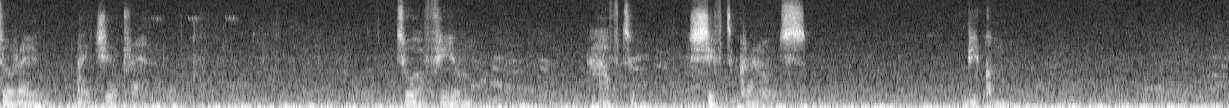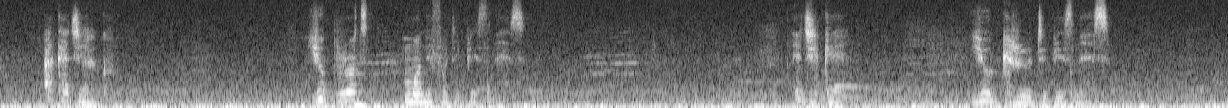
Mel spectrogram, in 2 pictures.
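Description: A middle-aged woman speaks with animation close by.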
